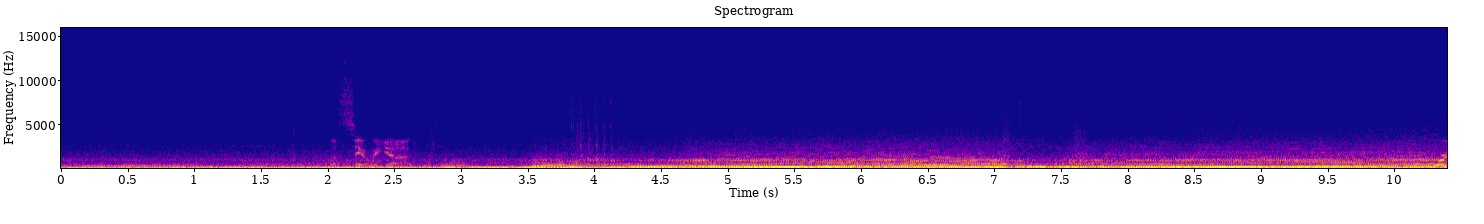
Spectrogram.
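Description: Honda S2000's 2.0-litre F20C four-cylinder engine heard from inside the cabin under acceleration. It holds a steady note at first. About three seconds in, the pitch steps up and climbs. It dips briefly around seven seconds in, then climbs again.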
